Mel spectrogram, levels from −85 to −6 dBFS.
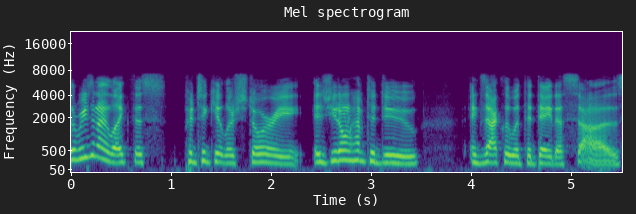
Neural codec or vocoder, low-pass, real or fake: none; 7.2 kHz; real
